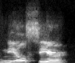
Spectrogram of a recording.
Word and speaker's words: Neal Cyr: We have Neil Seir. Did I pronounce that correctly?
